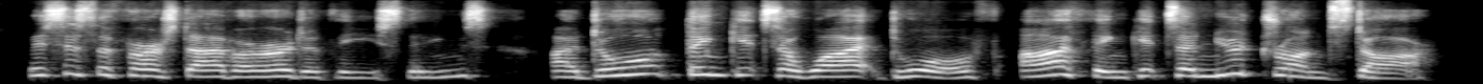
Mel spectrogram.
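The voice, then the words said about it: Fred Hoyle impression, Yorkshire accent. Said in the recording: “I'll try and do Fred's Yorkshire accent.”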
